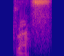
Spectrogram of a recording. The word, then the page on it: draff: British English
